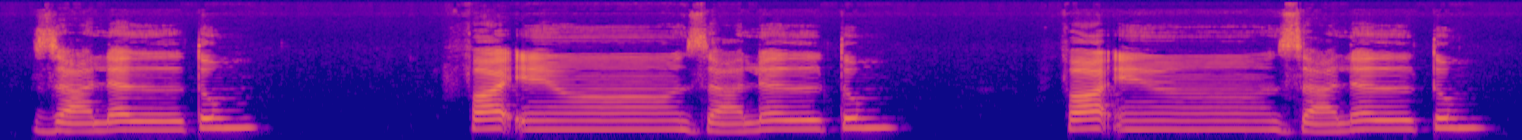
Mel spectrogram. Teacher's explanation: زا کو سختی سے پڑھیں گے کیونکہ سٹی والا حروف ہے تو سٹی کا ساؤنڈ آئے گا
